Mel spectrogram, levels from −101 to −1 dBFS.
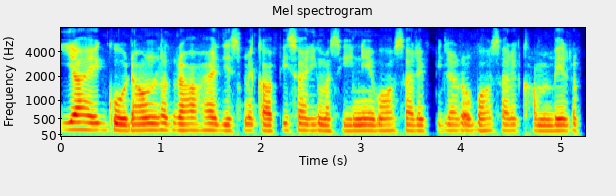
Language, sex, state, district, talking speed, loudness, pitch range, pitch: Hindi, female, Uttar Pradesh, Lalitpur, 205 wpm, -19 LUFS, 165-175 Hz, 170 Hz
